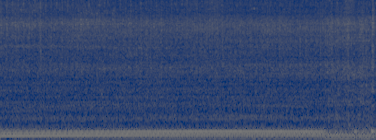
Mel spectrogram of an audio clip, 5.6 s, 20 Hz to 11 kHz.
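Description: Air-cooled flat-four engine of a 1979 Volkswagen Fusca (Beetle), heard from inside the cabin while driving, running at steady revs with a low hum. Near the end the engine note drops.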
